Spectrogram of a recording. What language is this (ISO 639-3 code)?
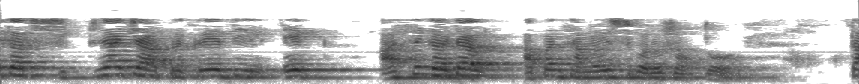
mar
